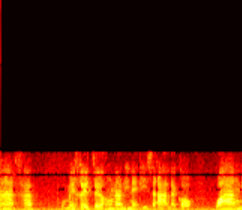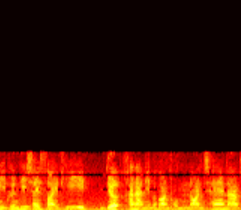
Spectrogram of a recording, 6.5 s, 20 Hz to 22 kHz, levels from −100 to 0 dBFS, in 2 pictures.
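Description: Throughout the speech, nothing sounds above 6.1 kHz, with gurgling, granular distortion. This is likely MP2 compression at a very low bitrate, with upper sub-bands switched off.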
